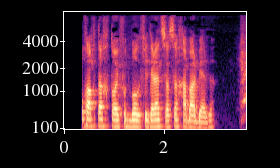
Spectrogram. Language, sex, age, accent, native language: Uzbek, male, 18-24, Namangan, Uzbek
